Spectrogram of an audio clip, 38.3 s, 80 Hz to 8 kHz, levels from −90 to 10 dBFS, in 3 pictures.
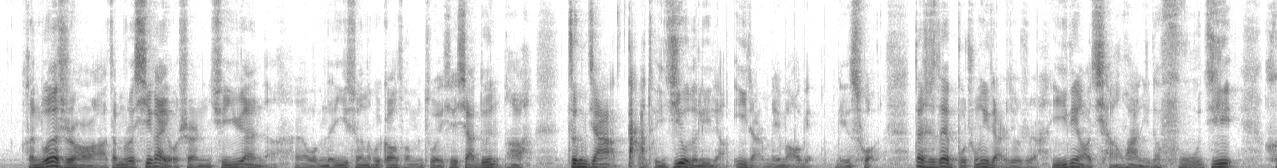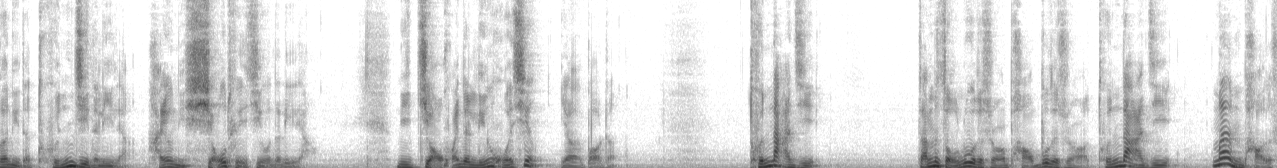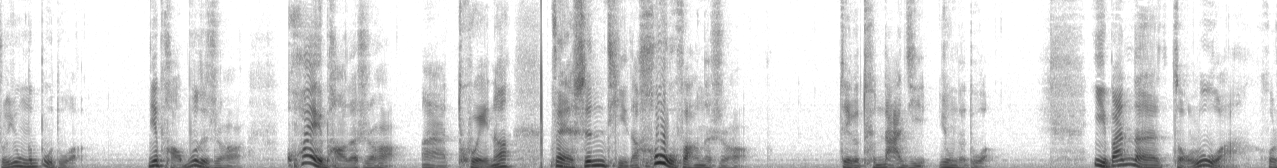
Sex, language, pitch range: male, Chinese, 90-150 Hz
